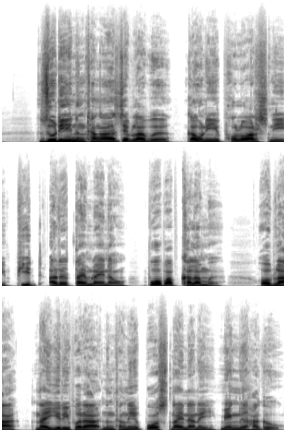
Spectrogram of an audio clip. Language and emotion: Bodo, neutral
